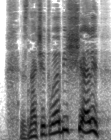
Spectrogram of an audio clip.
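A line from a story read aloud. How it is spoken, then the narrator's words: Joyful child's voice. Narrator (Russian): радостно подхватил малыш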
